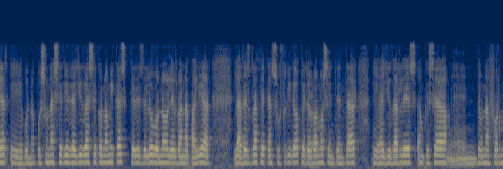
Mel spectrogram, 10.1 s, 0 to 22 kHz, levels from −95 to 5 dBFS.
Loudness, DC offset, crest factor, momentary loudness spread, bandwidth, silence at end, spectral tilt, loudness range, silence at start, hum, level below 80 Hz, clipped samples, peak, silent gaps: -32 LUFS; under 0.1%; 16 dB; 8 LU; 8 kHz; 0 s; -6.5 dB/octave; 2 LU; 0 s; none; -62 dBFS; under 0.1%; -14 dBFS; none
